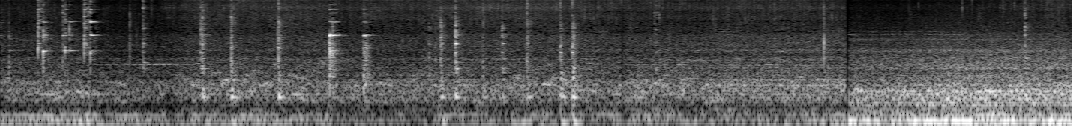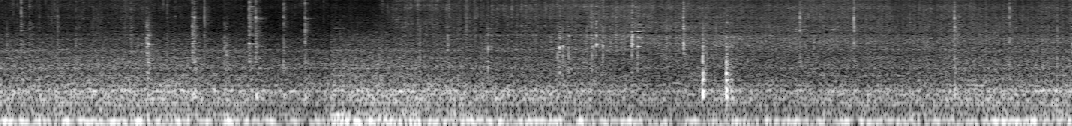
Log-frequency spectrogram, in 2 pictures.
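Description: Chopped onions, and by the end sweet corn kernels, sizzling in butter in a stainless steel pan, stirred with a metal spoon that clicks and scrapes against the pan. Many clicks come in the first ten seconds. From about eleven seconds in, the sizzle is louder and steadier, with fewer clicks.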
